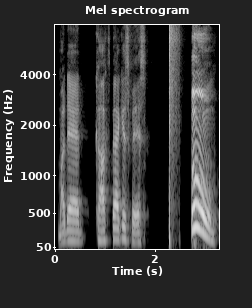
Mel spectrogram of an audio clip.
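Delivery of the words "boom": high, loud burst of a shout; punch sound. Acted. Telling how dad's fist hits the dog, loud shouted boom. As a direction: slam the word out like the punch lands.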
